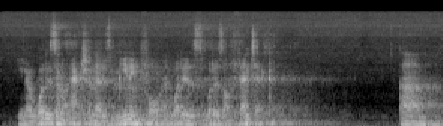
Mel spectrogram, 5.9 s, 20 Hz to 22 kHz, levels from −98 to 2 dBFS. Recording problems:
room echo; slight; dies away in 1.8 s
off-mic speech; somewhat distant
hiss; noticeable; throughout; 15 dB below the speech

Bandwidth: 14.5 kHz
